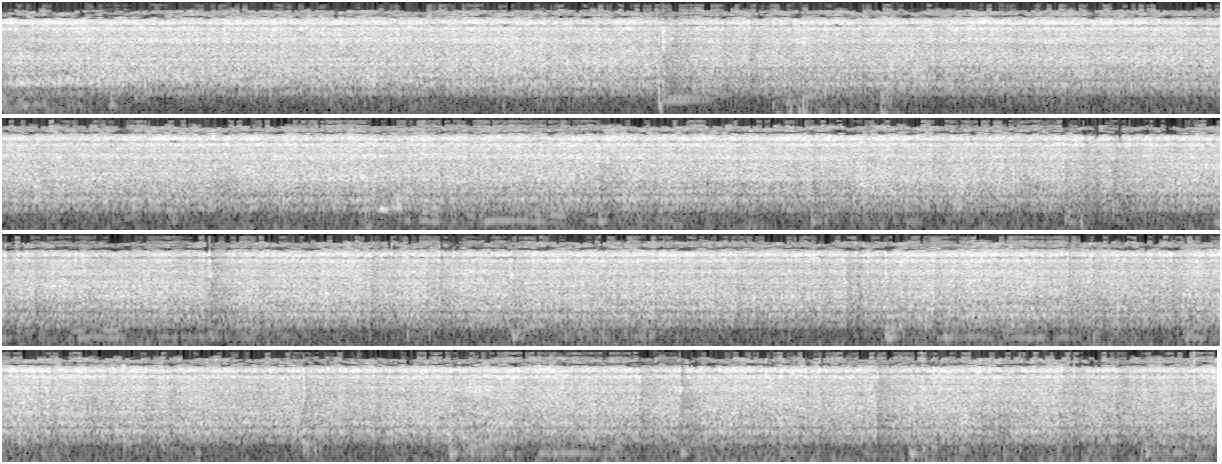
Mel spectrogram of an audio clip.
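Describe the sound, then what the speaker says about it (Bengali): Chopped vegetables, salted and washed beforehand, hit a hot pan and sizzle in a loud, steady hiss that holds for the whole stretch, with a few faint clunks of cookware. "এবার আমি সবজিগুলো দিয়ে দেবো।"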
